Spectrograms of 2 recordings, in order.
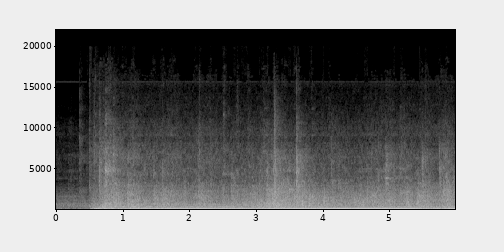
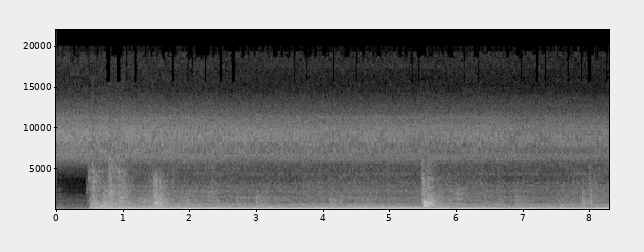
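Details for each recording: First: Garage door before roller replacement: steady low opener drone with an uneven rattle and clatter through the travel; worn rollers with lots of wobble and play rattling in the track. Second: Garage door after replacing the worn, wobbly rollers with new ones: steady low opener hum with only light occasional taps, a smooth and quiet run.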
